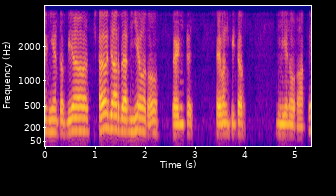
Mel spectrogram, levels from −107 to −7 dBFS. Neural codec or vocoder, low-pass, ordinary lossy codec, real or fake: codec, 16 kHz, 4.8 kbps, FACodec; 3.6 kHz; none; fake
